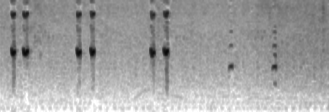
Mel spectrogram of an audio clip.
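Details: Female quail calling, in three clear pairs of short, sharp, high notes spaced about two-thirds of a second apart, followed by two fainter single notes; otherwise quiet.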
